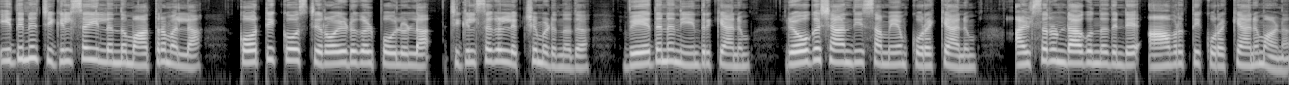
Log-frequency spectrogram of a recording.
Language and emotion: Malayalam, neutral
